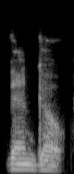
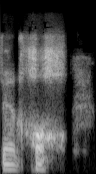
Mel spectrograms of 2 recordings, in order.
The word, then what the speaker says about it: Van Gogh: A few questions for Vincent van Gogh. And yes, I know technically his name is pronounced Van Gogh, but I'm just going to keep saying it Van Gogh.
